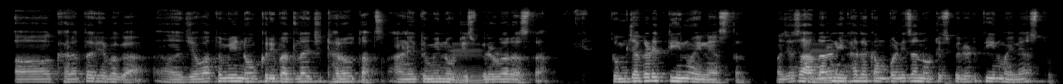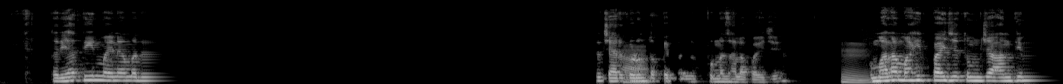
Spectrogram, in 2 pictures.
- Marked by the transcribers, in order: static; in English: "नोटीस पिरियडवर"; other background noise; in English: "नोटीस पिरियड"; distorted speech; tapping; unintelligible speech
- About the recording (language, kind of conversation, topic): Marathi, podcast, नोकरी बदलताना आर्थिक तयारी कशी करावी?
